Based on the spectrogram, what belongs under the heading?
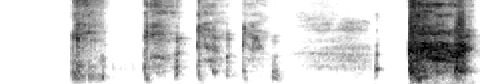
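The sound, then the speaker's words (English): A string of dry coughs in quick succession, followed by a brief quieter pause with faint throat noise, then one final loud, harsh cough. “I mean, even your coughing sounds, it comes through loud and clear”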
